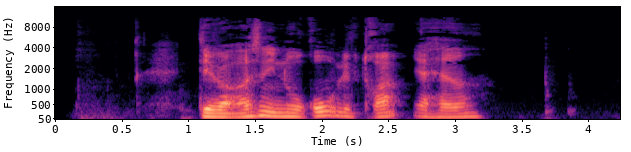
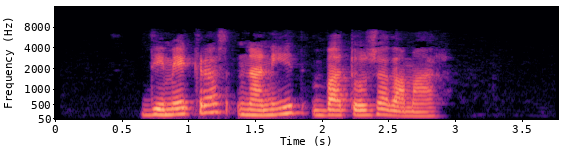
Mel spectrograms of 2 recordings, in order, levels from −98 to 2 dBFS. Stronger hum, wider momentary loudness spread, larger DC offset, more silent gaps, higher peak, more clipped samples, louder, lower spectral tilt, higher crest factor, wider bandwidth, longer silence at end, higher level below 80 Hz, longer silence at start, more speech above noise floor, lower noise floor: neither; about the same, 11 LU vs 9 LU; neither; neither; about the same, -4 dBFS vs -2 dBFS; neither; about the same, -22 LUFS vs -20 LUFS; about the same, -7.5 dB/octave vs -7 dB/octave; about the same, 20 dB vs 20 dB; first, 10 kHz vs 7.4 kHz; first, 1.05 s vs 0.9 s; first, -56 dBFS vs -64 dBFS; first, 1.1 s vs 0.65 s; second, 46 dB vs 59 dB; second, -67 dBFS vs -79 dBFS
